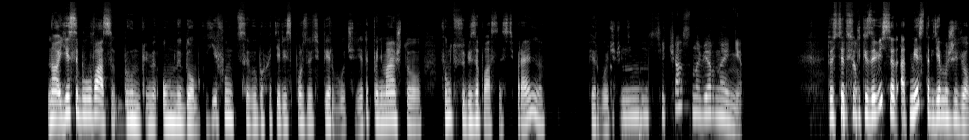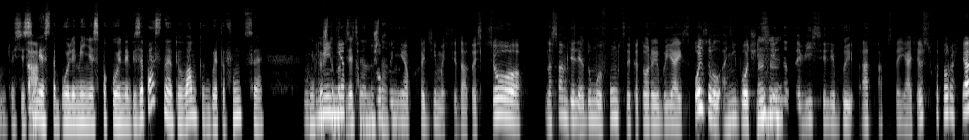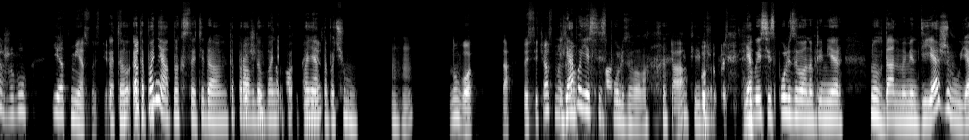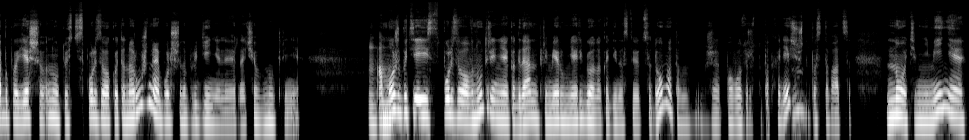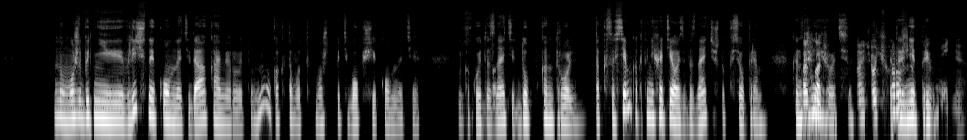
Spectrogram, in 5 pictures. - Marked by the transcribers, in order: other background noise; tapping; chuckle
- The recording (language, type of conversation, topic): Russian, unstructured, Как вы относитесь к идее умного дома?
